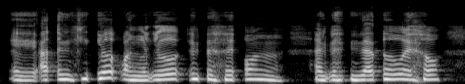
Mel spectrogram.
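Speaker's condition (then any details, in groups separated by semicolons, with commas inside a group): Moebius syndrome, congenital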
